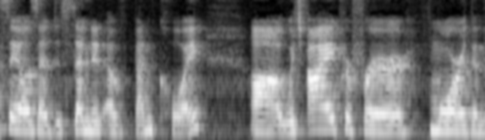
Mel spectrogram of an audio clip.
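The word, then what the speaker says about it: bánh khoái: Let me make sure I'm saying it right. Because that's another dish that I always mispronounce. Because people hear me and they're like, oh, you mean ban khot. And I'm like, no, not ban khot from Vung Tao. I'm talking about ban khoi, which is like a ban sail, but it's thicker and it's crunchier.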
